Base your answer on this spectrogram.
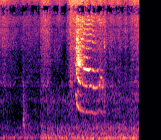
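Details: A pet cat, indoors, recorded while wanting out of its cage or wanting food, gives a single clear meow of about one second. The meow is harmonic and slightly falling, and the room is otherwise quiet.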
